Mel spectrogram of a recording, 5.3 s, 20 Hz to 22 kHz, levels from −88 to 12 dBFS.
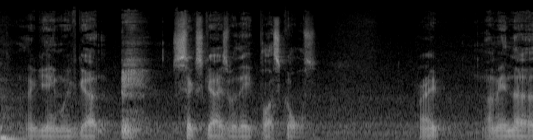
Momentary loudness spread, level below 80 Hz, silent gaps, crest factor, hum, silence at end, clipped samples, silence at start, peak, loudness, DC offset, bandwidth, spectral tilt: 24 LU; -46 dBFS; none; 20 dB; none; 0 s; under 0.1%; 0 s; -14 dBFS; -32 LUFS; under 0.1%; 17 kHz; -4 dB/octave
